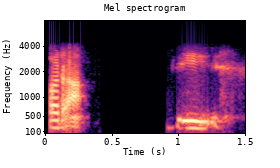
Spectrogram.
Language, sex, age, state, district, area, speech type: Urdu, female, 60+, Uttar Pradesh, Rampur, urban, conversation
